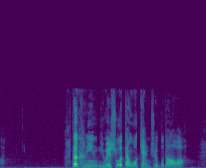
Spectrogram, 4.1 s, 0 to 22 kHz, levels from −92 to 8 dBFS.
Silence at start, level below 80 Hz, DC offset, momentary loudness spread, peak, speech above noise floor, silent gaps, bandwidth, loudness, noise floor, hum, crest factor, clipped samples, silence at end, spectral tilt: 1.45 s; -74 dBFS; under 0.1%; 19 LU; -4 dBFS; 32 dB; none; 10.5 kHz; -29 LUFS; -62 dBFS; none; 28 dB; under 0.1%; 0.45 s; -3.5 dB/octave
